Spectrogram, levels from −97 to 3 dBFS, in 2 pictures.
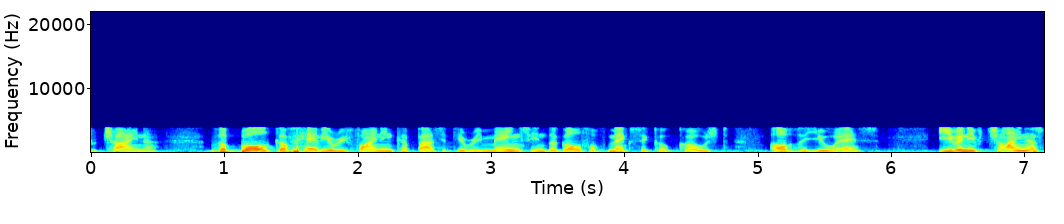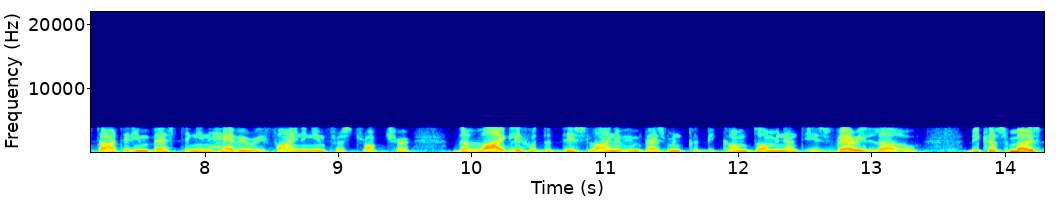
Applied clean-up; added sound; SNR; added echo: none; none; none; none.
